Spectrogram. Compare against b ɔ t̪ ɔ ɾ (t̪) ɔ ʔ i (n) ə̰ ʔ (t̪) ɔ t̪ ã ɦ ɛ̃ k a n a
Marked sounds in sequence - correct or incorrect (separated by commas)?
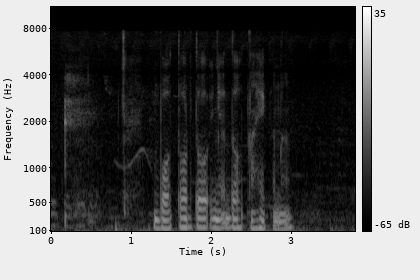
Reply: incorrect, incorrect, incorrect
